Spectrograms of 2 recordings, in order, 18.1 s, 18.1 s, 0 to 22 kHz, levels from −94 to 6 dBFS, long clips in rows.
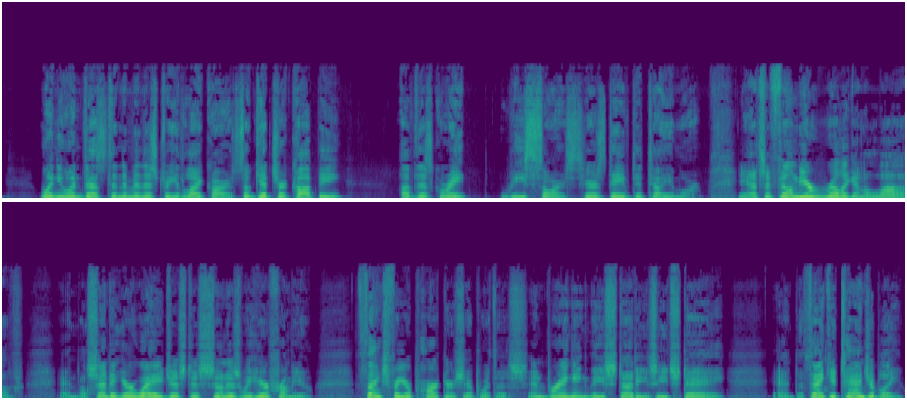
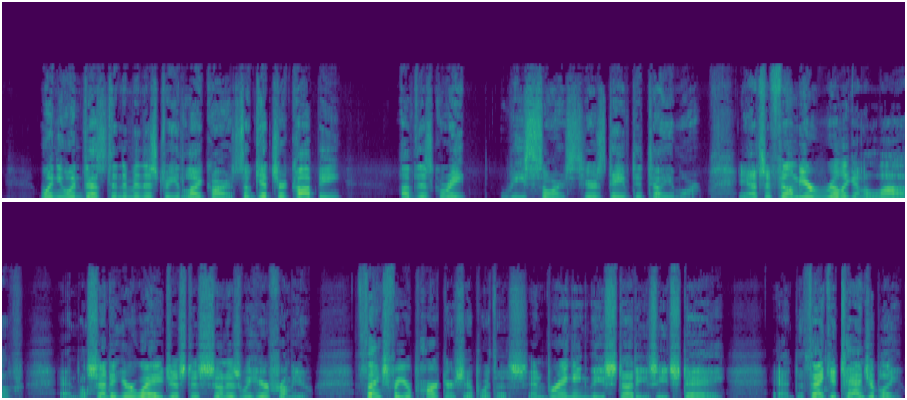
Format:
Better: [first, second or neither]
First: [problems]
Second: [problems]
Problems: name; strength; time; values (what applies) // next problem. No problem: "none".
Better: first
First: none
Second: thin; very; fading below 700 Hz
